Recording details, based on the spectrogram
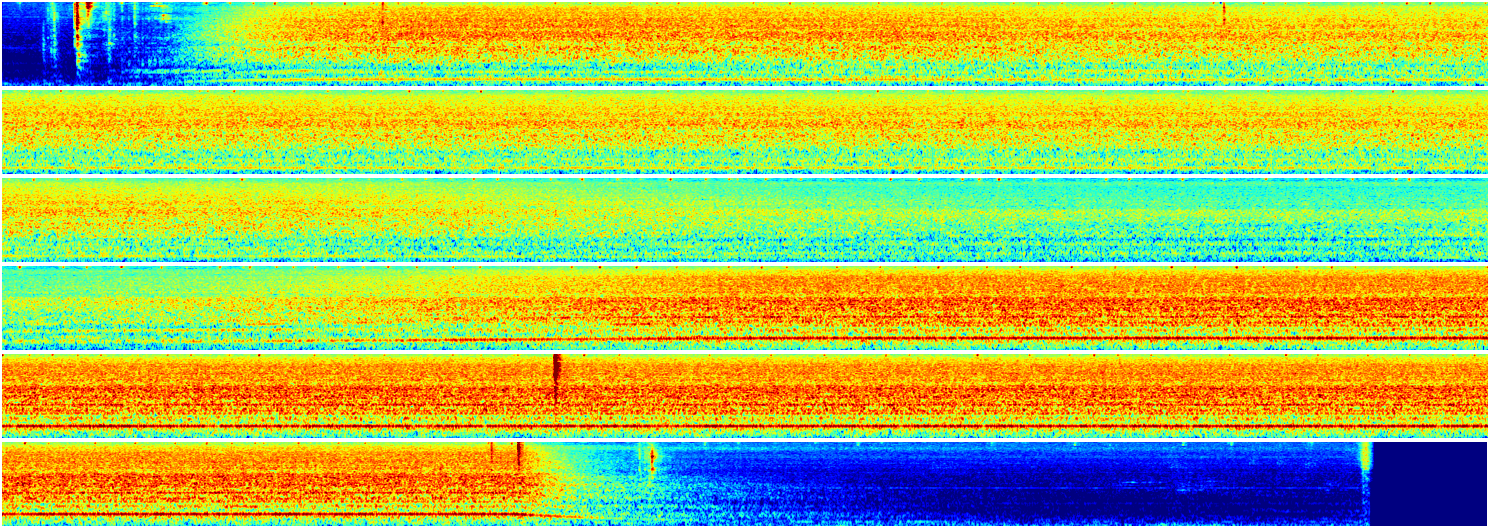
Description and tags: Computer Turn on:off
A computer with a loud fan turning on, running for a bit, then turning off.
